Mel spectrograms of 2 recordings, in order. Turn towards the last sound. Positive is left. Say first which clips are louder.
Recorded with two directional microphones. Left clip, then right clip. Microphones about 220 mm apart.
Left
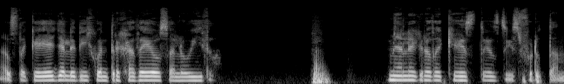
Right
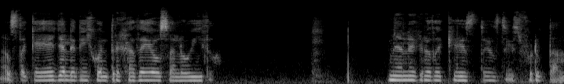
# left 13 dB
turn(degrees=45)  # may be behind; listen again after turning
